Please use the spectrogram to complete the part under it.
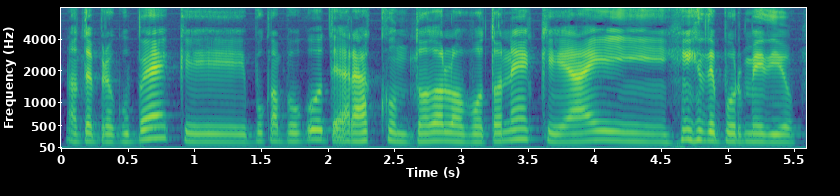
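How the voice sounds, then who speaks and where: Radio host lady, slow chatty talk, laughs at herself. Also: lowish voice, steady tone, darkish tone, smooth. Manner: chatty, laughing, self-deprecating. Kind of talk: casual local radio chat.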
